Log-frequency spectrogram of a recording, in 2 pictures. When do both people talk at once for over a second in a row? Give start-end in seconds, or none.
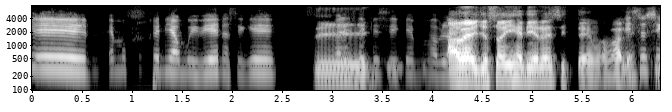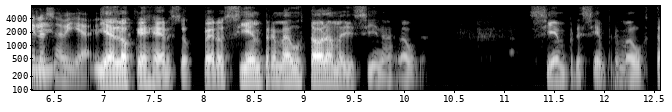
5.9-7.4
